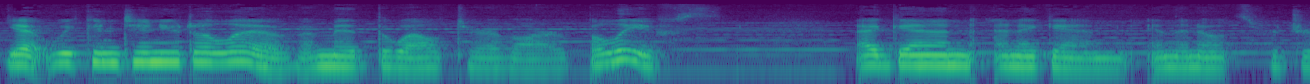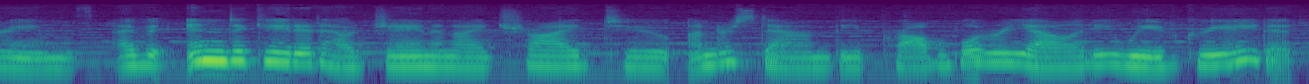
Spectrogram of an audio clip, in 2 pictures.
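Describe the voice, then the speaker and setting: A middle-aged woman reads a book aloud in a measured, deliberate way, as in an audiobook. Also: lowish voice, warm tone. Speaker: reader of a book for online videos. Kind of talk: unhurried read-aloud narration of a book. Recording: music behind the voice. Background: faint background music.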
